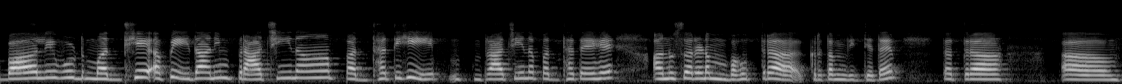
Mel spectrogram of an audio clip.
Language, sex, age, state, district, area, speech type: Sanskrit, female, 18-30, Karnataka, Uttara Kannada, rural, spontaneous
